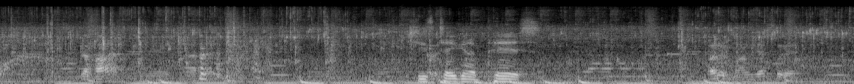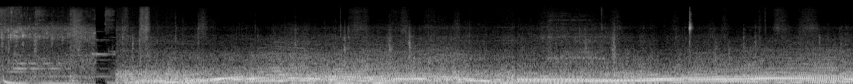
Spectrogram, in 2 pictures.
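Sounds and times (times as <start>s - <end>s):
vehicle engine revving: 9.7s - 17.0s.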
